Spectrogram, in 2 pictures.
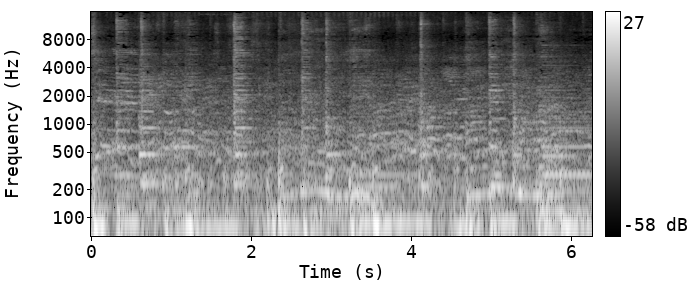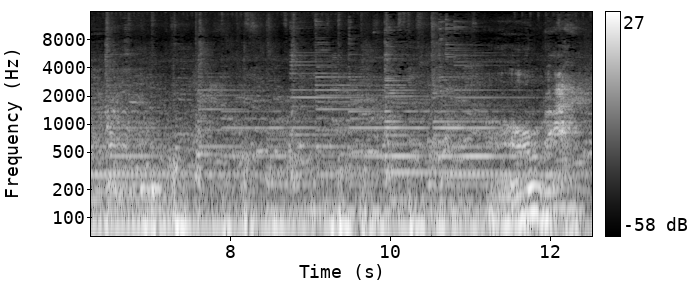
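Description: Live acoustic duo music: a strummed acoustic guitar with conga drums played by hand, keeping a steady groove.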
